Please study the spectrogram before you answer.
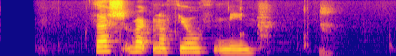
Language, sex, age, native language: Icelandic, female, 9, Icelandic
